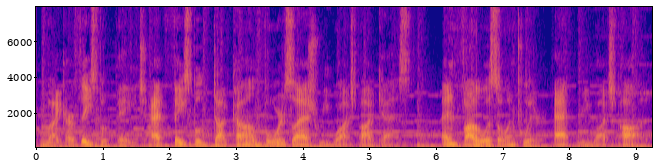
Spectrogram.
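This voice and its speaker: A male announcer reads a scripted intro at a slow, deliberate pace, his voice low. Guitar music plays clearly underneath. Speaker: show announcer.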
